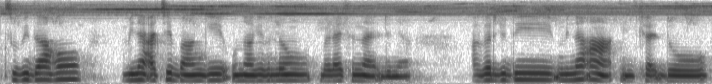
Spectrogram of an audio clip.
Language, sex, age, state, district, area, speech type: Santali, female, 18-30, Jharkhand, Seraikela Kharsawan, rural, spontaneous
